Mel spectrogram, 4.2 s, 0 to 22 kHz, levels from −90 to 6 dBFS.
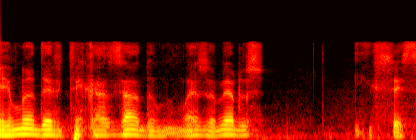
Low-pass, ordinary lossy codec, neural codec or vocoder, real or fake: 7.2 kHz; none; codec, 16 kHz, 2 kbps, FunCodec, trained on Chinese and English, 25 frames a second; fake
